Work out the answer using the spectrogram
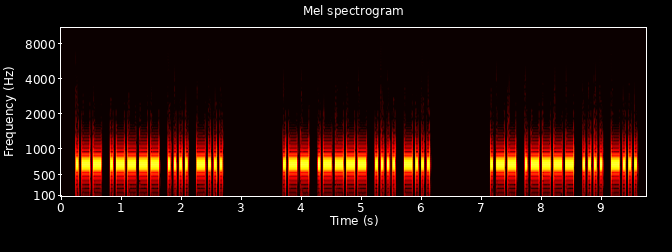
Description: Morse code, heard as a keyed tone, about 25 wpm, 700 Hz. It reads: W1HB W1HB W1HB
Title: USA Call Signs - 4 Characters - Repeated 3x - 25wpm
